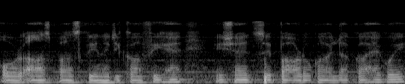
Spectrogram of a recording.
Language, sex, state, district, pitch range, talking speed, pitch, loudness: Hindi, male, Bihar, Kishanganj, 95-105 Hz, 205 wpm, 100 Hz, -29 LUFS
